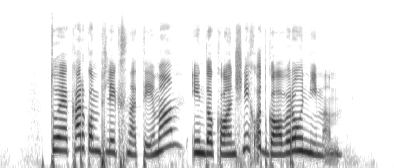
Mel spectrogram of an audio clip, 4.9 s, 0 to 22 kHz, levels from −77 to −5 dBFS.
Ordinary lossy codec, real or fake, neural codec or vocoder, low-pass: none; real; none; 19.8 kHz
